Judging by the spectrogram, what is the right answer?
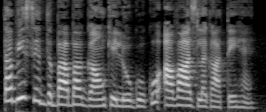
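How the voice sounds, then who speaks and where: A woman narrating a scripted bedtime moral story in an expressive, dramatic storytelling style. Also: medium pitch, moderate pace. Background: faint background music.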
